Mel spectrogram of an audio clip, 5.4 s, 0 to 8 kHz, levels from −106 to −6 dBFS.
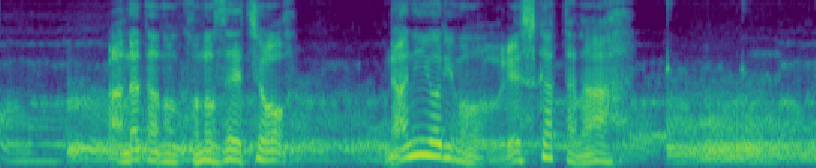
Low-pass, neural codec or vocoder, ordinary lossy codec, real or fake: none; codec, 16 kHz, 8 kbps, FunCodec, trained on LibriTTS, 25 frames a second; none; fake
